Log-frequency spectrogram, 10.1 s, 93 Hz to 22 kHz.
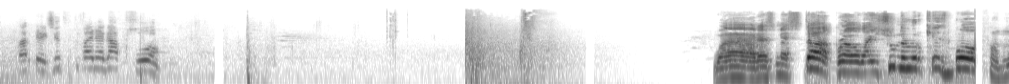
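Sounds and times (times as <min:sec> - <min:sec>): gunshot: 0:04.6 - 0:05.9
sharp crack: 0:04.6 - 0:05.9.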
